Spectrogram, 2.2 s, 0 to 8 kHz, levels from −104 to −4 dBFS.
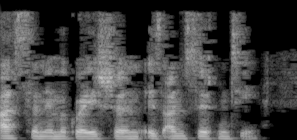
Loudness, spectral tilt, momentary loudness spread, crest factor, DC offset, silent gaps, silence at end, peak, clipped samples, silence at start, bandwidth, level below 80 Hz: -33 LUFS; -3.5 dB/octave; 12 LU; 22 dB; under 0.1%; none; 0.3 s; -12 dBFS; under 0.1%; 0 s; 7.6 kHz; -72 dBFS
